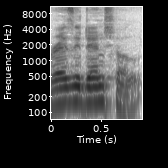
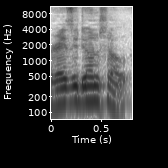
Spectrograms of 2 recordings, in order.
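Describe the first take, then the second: The two takes are said the same way.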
